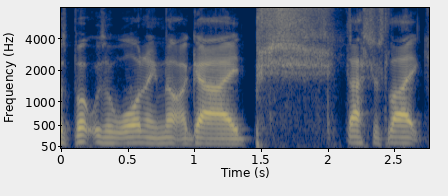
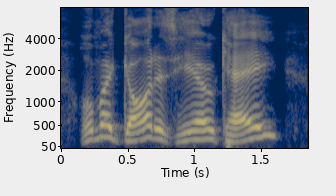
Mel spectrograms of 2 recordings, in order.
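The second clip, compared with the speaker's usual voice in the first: put-on American accent, very slow, pitched up; 8 semitones higher than usual. Retelling what a woman said when she turned around, in an American accent. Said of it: "I don't know why I said it in an American accent".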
